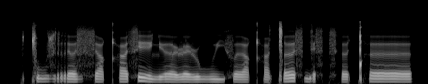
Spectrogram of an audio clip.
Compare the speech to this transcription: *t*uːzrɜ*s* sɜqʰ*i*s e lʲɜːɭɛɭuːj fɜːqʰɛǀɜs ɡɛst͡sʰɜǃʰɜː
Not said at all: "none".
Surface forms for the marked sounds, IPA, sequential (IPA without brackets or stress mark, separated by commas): ǀ, z, ɨ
